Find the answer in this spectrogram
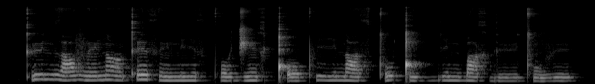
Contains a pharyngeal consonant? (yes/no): no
